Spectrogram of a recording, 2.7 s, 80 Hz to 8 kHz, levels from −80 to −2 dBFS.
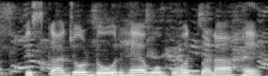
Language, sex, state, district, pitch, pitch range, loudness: Hindi, female, Jharkhand, Deoghar, 230 Hz, 220-235 Hz, -13 LUFS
